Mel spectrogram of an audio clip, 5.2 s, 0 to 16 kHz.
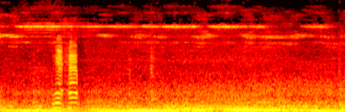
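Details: Isuzu, all fluids and engine oil changed at Isuzu dealer Udon Thani 31 July: thin steady high-pitched squeal over road rumble while driving, brief warbling chirp, lessens when braking; owner suspects dealer service error, cause unclear.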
